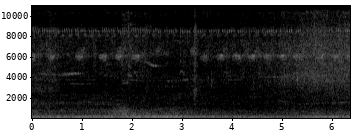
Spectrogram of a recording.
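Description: Outdoor ambience: an insect chirping faintly and evenly a few times a second, high-pitched, over a steady low rumble.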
